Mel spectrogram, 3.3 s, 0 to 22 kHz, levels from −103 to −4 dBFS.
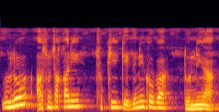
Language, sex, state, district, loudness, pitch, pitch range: Garo, male, Meghalaya, West Garo Hills, -14 LUFS, 185 Hz, 160-200 Hz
